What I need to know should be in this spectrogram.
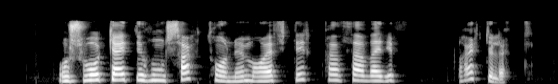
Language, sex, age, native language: Icelandic, female, 50-59, Icelandic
